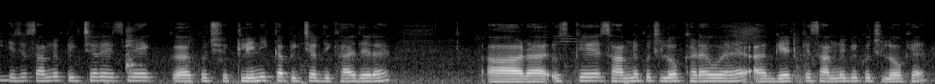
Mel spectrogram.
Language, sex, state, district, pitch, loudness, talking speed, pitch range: Hindi, male, Bihar, Gopalganj, 155 Hz, -19 LUFS, 190 wpm, 145-165 Hz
